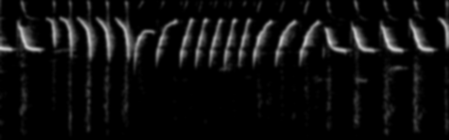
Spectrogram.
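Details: Canary in full, long-running song, used as a tutor recording and to prompt other canaries to sing; rapid series of high, down-slurred whistled notes, about three per second, shifting into buzzy rising tours.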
